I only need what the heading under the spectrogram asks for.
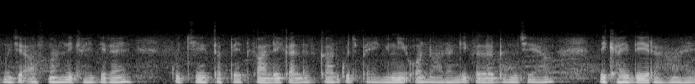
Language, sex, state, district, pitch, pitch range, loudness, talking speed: Hindi, male, Chhattisgarh, Sarguja, 105 Hz, 100-110 Hz, -19 LUFS, 200 wpm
